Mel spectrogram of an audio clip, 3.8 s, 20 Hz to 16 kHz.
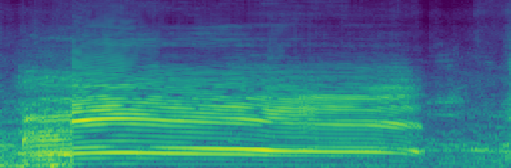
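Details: Sahiwal bull calf among cattle bought by a Dhaka farmer, recorded 16 March; one long, deep, steady moo lasting about two and a half seconds with a slight fall at the end, after men talk about numbers and prices.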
